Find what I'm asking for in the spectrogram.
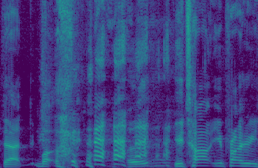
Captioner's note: group laughs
